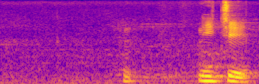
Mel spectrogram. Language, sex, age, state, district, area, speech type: Hindi, male, 18-30, Uttar Pradesh, Azamgarh, rural, read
